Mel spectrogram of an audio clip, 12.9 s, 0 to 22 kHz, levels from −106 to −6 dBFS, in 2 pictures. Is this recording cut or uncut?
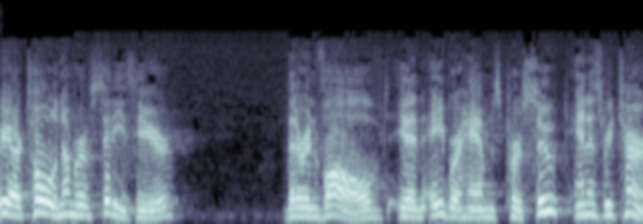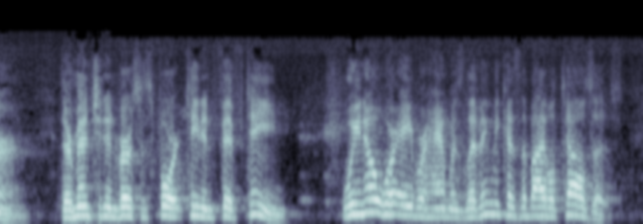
uncut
